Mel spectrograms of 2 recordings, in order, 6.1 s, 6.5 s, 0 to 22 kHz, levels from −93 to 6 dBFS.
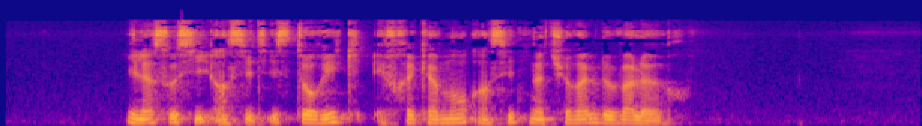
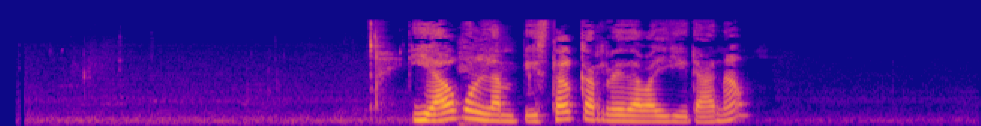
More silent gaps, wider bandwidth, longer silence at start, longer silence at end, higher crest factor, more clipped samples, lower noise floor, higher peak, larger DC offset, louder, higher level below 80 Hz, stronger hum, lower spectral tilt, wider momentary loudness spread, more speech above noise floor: neither; about the same, 11.5 kHz vs 11.5 kHz; second, 0.85 s vs 2.5 s; about the same, 1.6 s vs 1.55 s; about the same, 20 dB vs 22 dB; neither; about the same, -64 dBFS vs -65 dBFS; about the same, 0 dBFS vs -2 dBFS; neither; first, -16 LUFS vs -20 LUFS; first, -52 dBFS vs -68 dBFS; neither; second, -3 dB/octave vs -5 dB/octave; second, 8 LU vs 17 LU; about the same, 47 dB vs 46 dB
